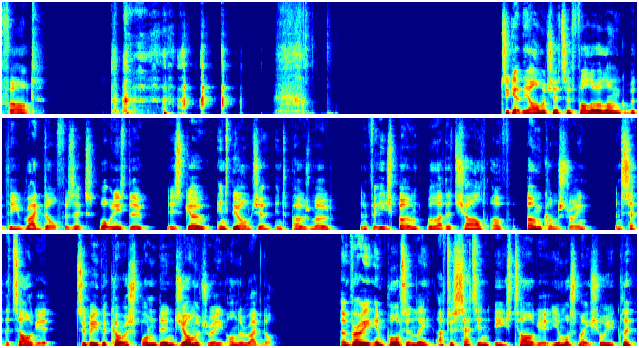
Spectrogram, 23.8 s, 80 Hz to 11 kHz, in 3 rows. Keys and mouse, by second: 3.8 space, 4.1 shift+Left, 8.8 Tab, 9.5 click, 9.7 a, 10.0 ctrl+middle click, 10.9 click, 14.4 click, 16.0 z, 16.5 shift+click, 16.7 shift+click, 17.2 shift+click, 17.3 shift+click, 18.7 e, 19.3 click, 20.3-23.8 typing, 20.7 click, 21.1 click, 21.3 click, 23.7 click.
